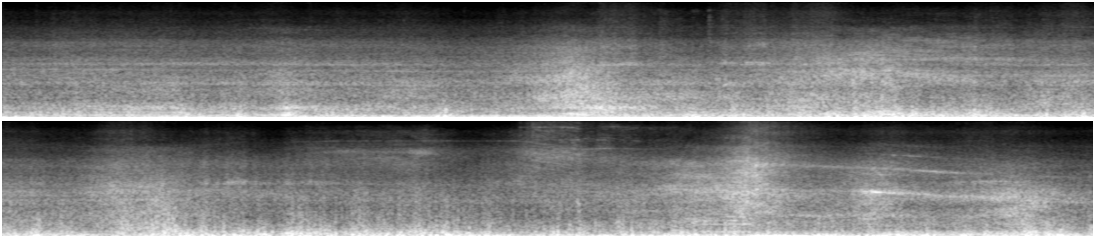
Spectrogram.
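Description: Steady low road and wind rumble from a vehicle driving along a street, with a few other vehicles swelling past close by, loudest about eight seconds in, midway, and near the end.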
